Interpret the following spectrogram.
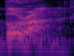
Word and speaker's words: bodhrán: Et si on veut être précis, on pourra le prononcer à la mode gaélique, à savoir bodhran.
